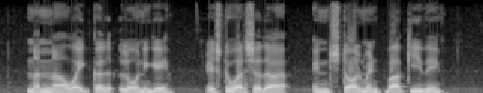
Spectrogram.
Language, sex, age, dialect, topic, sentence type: Kannada, male, 36-40, Coastal/Dakshin, banking, question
